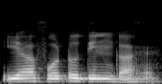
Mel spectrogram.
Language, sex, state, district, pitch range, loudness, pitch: Hindi, male, Assam, Kamrup Metropolitan, 135-145 Hz, -12 LUFS, 140 Hz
